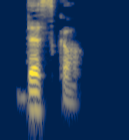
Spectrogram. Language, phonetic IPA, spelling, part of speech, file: Polish, [ˈdɛska], deska, noun, Pl-deska.ogg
